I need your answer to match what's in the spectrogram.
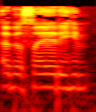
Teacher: الإمالة تنتصر على الاستعلاء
